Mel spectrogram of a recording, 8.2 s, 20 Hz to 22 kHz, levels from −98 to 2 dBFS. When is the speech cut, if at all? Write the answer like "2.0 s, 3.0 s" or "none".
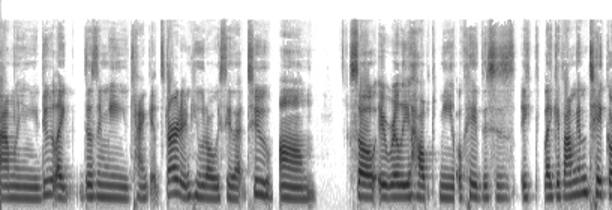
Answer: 3.6 s, 6.0 s

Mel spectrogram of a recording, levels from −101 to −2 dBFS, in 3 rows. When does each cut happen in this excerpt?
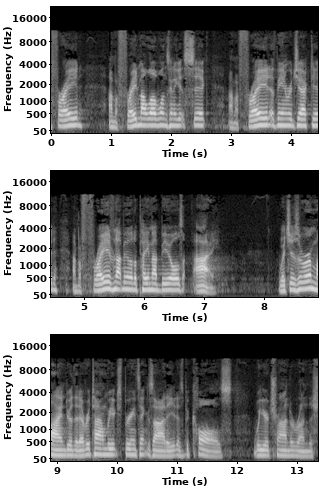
6.7 s

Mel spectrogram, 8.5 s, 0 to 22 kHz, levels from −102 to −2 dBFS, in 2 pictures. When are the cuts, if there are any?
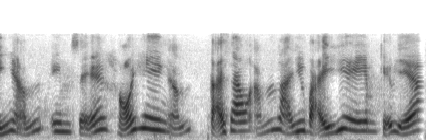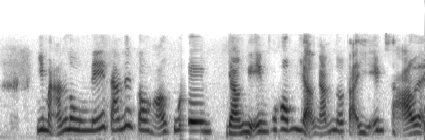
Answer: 6.5 s

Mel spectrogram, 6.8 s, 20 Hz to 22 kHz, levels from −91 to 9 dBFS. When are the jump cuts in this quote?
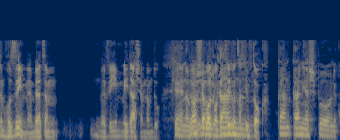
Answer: none

